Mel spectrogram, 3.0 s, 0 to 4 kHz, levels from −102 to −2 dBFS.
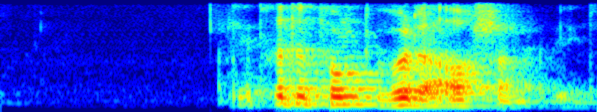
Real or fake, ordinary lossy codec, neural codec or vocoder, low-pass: fake; none; autoencoder, 48 kHz, 128 numbers a frame, DAC-VAE, trained on Japanese speech; 3.6 kHz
